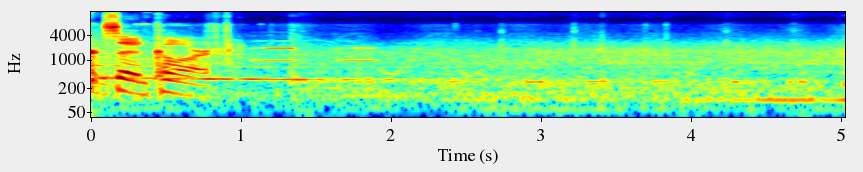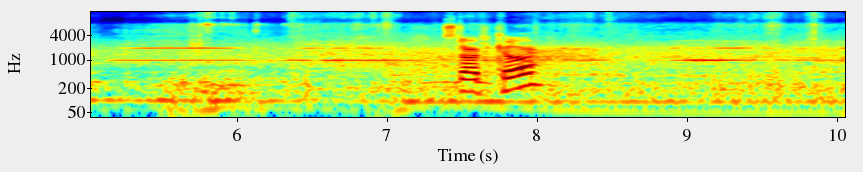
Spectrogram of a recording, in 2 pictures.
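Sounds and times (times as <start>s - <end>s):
low car engine hum: 0.0s - 10.0s
electronic chime tone: 5.2s - 7.1s.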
